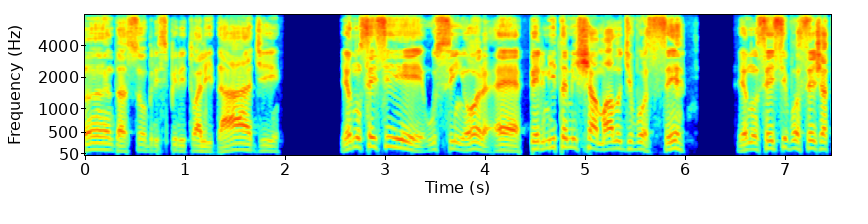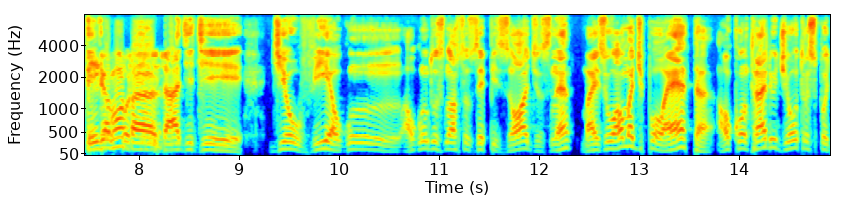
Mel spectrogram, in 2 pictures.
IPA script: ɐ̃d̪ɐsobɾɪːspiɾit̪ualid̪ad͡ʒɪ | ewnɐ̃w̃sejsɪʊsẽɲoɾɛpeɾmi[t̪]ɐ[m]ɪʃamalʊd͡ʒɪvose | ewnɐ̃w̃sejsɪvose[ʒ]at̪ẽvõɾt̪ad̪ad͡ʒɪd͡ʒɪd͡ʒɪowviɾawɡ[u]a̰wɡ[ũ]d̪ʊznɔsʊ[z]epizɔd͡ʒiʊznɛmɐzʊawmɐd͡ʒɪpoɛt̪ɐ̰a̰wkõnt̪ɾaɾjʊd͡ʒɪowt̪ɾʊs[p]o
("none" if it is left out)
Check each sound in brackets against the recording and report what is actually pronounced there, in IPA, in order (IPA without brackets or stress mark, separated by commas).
t̪, m, ʒ, ũ, ũ, z, p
